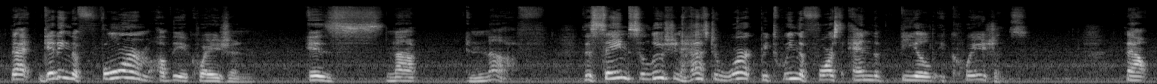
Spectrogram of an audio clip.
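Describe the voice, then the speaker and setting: A middle-aged man presenting a science blog to camera in an informal, halting, theatrical way, with musing hums. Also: high voice. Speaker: science video blogger. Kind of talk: informal dramatic reading of a physics blog to camera. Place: small indoor room with bookshelves. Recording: clear background room noise.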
